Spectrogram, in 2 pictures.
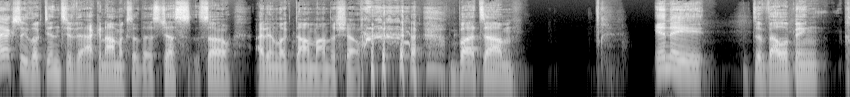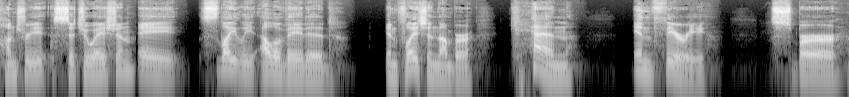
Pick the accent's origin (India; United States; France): United States; So I'm an American. I live in America. I want all Americans to prosper.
